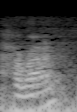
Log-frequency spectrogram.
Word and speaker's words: Haran: spell it please h-a-r-n and how's it pronounced haran okay all right anyone have any idea where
